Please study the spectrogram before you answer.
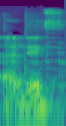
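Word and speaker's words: ألف: de la prononciation dans la lettre Alif en fait c'est un a comme en français on va essayer maintenant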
